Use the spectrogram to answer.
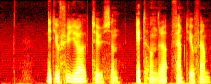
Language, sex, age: Swedish, male, 34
